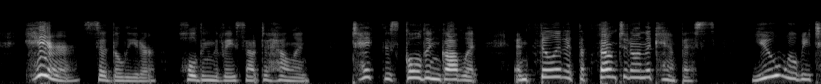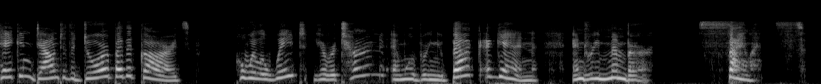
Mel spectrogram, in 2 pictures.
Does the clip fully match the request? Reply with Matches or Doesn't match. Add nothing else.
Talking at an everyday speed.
Matches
